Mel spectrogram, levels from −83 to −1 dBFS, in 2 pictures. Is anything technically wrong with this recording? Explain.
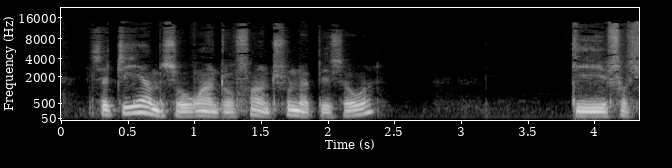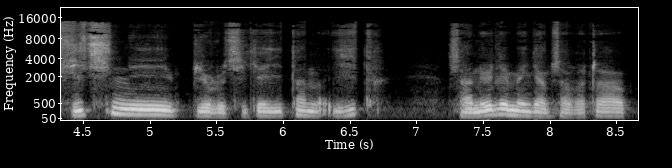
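Yes. Throughout, the speech sounds swirly, hollow and smeared, with blurred consonant attacks and nothing above 14 kHz. This is likely generation loss from roughly seven repeated lossy encodes, consistent with 64 kbit/s AAC-LC.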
